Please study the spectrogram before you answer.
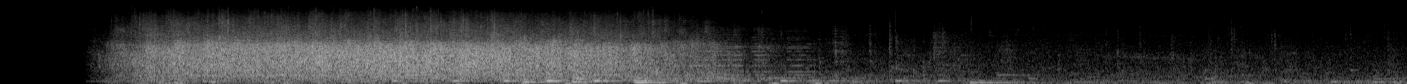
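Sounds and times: audience applauding: 0:00.9 - 0:07.9.

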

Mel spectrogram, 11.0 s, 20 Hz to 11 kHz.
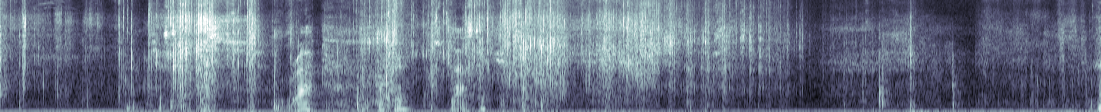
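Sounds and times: plastic shrink-wrap crinkling: 0:00.0 - 0:08.7.

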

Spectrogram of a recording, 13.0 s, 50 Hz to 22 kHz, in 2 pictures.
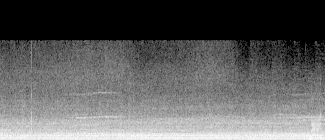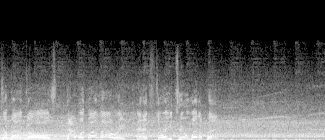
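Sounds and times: arena goal horn: 0:00.0 - 0:09.4
crowd cheering: 0:00.0 - 0:13.0.

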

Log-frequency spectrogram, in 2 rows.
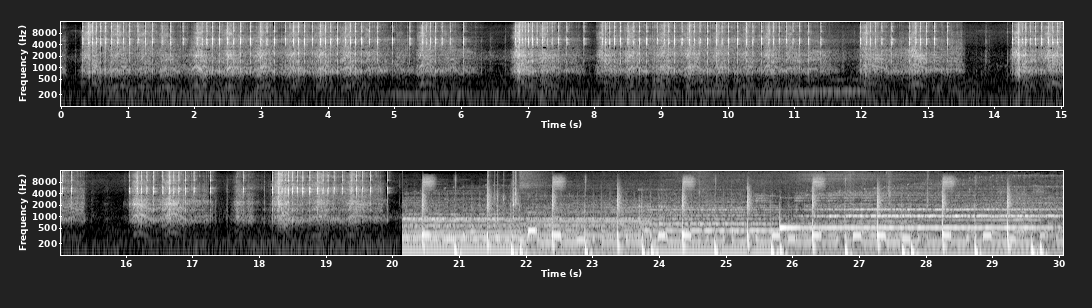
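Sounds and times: toy gun electronic rattle: 0:00.0 - 0:20.2.

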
